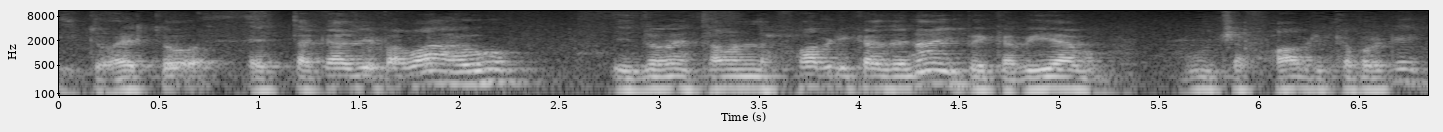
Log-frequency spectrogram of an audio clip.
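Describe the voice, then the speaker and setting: Recorded with audible room echo and noticeable background noise, a man with an Andalusian accent speaks at a medium pitch and moderate pace with ordinary pitch variation. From Andalusia, Málaga coast (Benalmádena). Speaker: oral history interviewee. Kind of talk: oral history interview.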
